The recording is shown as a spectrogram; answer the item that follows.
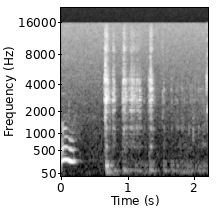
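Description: Fingers rubbing and handling a clear plastic figure base, making a short cluster of scratchy sounds that last under a second.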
